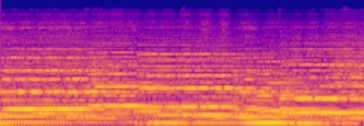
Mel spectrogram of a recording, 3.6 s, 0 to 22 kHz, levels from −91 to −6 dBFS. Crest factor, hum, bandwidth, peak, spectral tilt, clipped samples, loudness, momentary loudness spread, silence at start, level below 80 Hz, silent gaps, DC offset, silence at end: 12 dB; none; 14.5 kHz; -4 dBFS; -6.5 dB/octave; under 0.1%; -17 LUFS; 3 LU; 0 s; -46 dBFS; none; under 0.1%; 0 s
